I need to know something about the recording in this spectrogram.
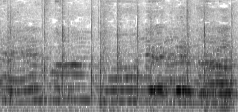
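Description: Women clapping their hands along, about two claps a second, to a woman singing a folk song with long held notes.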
